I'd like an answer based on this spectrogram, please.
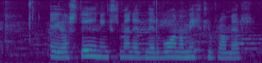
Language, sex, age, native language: Icelandic, female, 13, Icelandic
